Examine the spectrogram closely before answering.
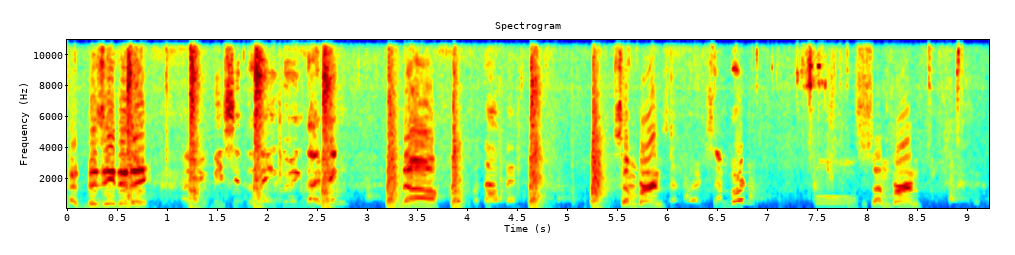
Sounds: speech

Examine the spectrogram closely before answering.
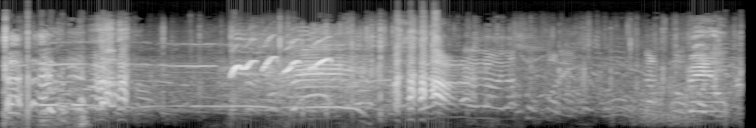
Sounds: speech

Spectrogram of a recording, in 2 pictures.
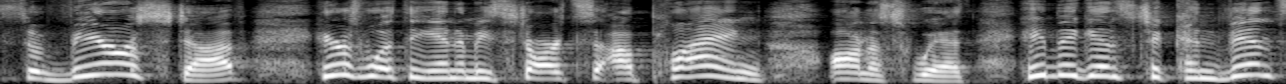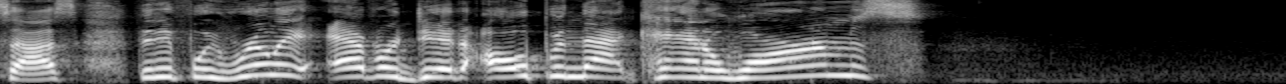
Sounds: speech

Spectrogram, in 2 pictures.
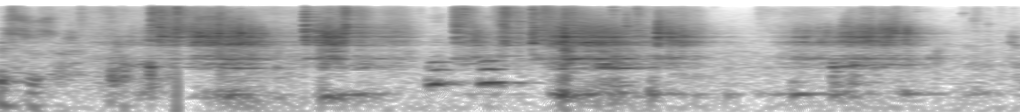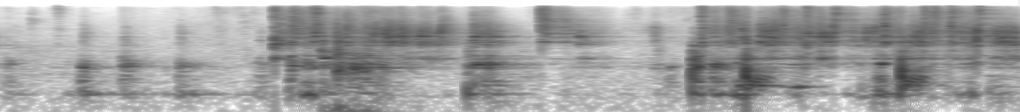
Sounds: speech

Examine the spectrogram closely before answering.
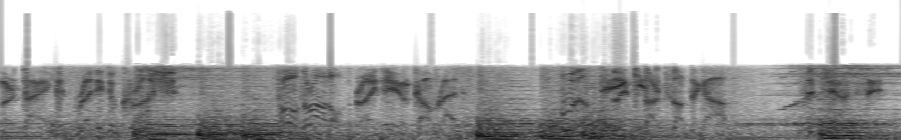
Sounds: music
speech

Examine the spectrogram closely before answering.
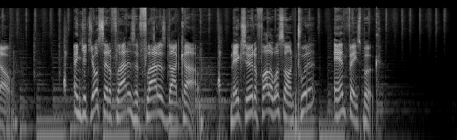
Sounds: speech
music

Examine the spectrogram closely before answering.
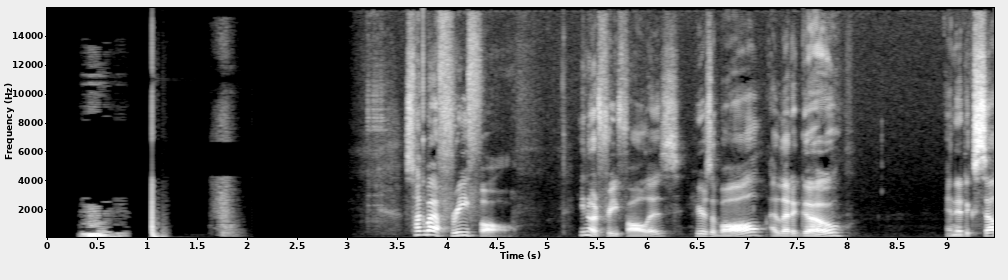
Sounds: speech

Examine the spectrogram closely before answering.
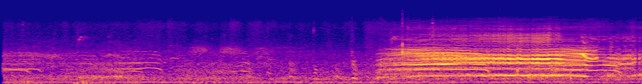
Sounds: penguins braying

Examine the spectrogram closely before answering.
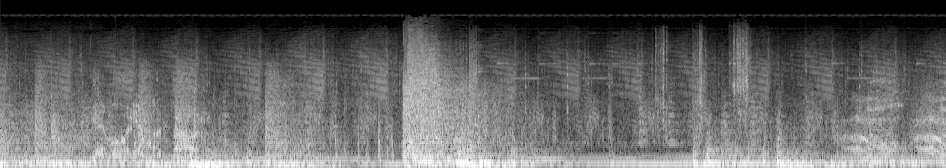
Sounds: door

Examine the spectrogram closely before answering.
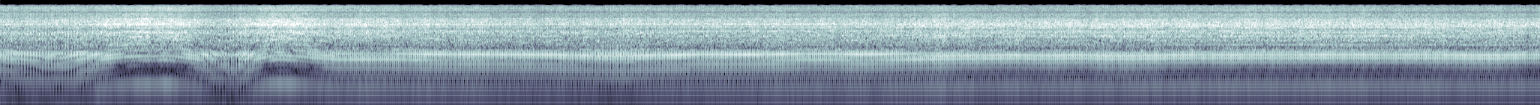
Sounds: chainsaw
chainsawing trees

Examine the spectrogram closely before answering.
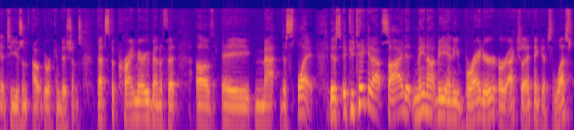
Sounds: speech

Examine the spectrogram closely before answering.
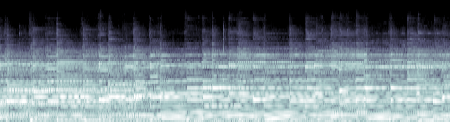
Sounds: music

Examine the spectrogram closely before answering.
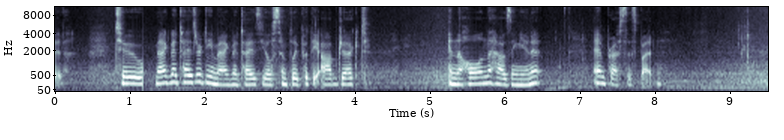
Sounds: speech

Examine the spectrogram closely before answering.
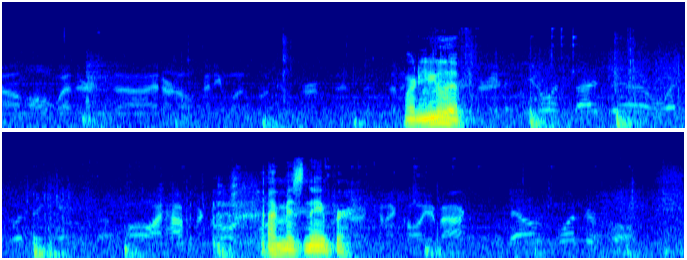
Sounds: speech

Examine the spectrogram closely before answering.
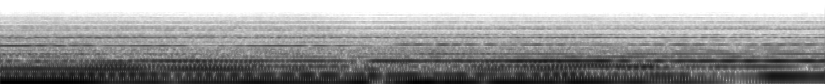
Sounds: music

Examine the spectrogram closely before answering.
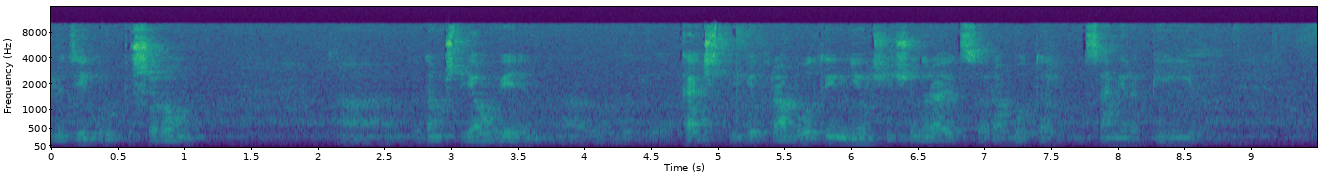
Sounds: speech

